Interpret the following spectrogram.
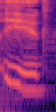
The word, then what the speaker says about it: Hugues: Yeah, like French people pronounce it as oog.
